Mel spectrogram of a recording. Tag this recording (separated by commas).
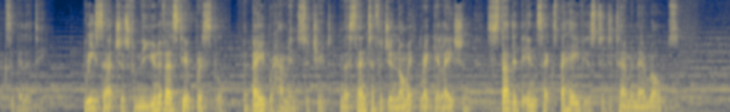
Speech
